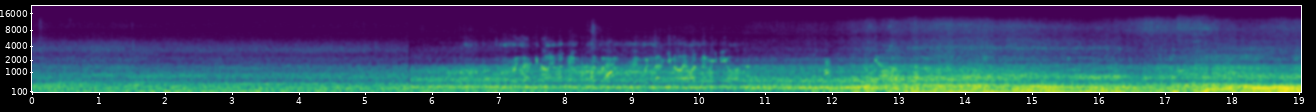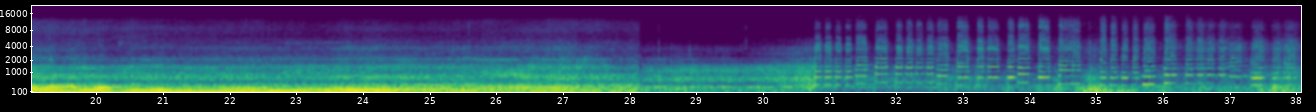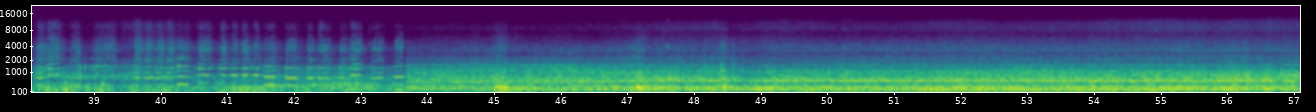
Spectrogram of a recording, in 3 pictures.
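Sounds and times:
diesel truck passing: 0.0s - 57.0s
multi-tone musical truck horn: 30.8s - 43.7s.

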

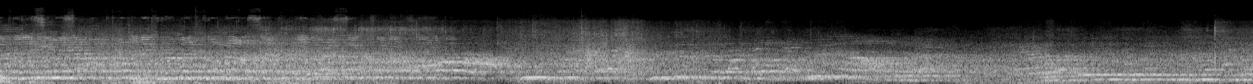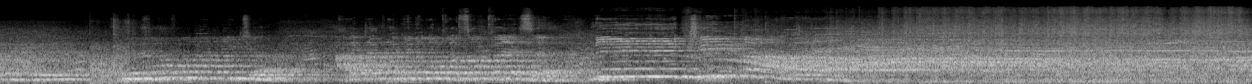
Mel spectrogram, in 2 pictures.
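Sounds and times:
indistinct voice over loudspeaker: 0.0s - 21.1s
hall background noise: 0.0s - 25.0s.

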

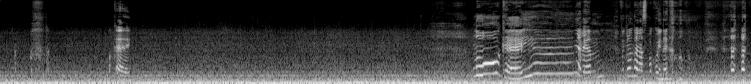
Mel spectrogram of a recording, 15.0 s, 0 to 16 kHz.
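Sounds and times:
faint steady hum: 0.0s - 15.0s
lorry engine and road rumble: 0.0s - 15.0s.

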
